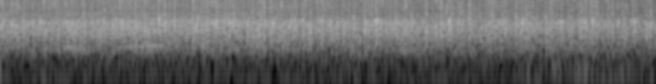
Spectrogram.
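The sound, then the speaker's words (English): An audience claps together in a dense, steady wash of applause, loud and sustained throughout with no pauses and no voices standing out. “Hey, let's give a big hand clap to those that are watching us on podcast, vidcast.”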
